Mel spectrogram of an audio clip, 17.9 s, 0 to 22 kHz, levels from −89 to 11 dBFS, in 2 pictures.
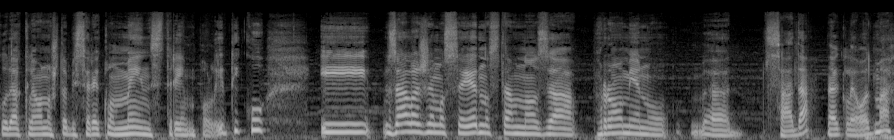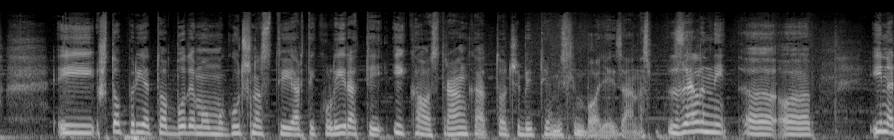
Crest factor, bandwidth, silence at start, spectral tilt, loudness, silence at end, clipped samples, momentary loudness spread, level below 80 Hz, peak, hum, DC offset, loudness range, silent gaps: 14 dB; 15.5 kHz; 0 s; -5 dB/octave; -22 LUFS; 0 s; under 0.1%; 8 LU; -42 dBFS; -8 dBFS; none; under 0.1%; 3 LU; none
